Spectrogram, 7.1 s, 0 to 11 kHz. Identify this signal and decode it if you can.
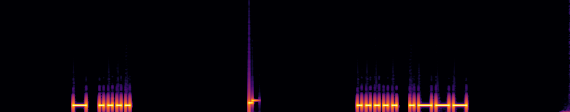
Morse code, heard as a keyed tone, about 22 wpm, 700 Hz. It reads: T H 5 J
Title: Two Challenging Letter-Number Combinations 22wpm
